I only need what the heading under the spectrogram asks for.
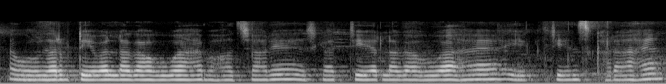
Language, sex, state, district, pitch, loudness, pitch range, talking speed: Hindi, female, Bihar, West Champaran, 215 Hz, -18 LUFS, 210-220 Hz, 160 wpm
